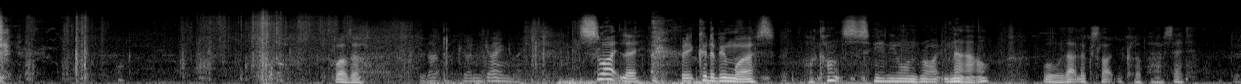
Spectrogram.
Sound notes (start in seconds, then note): 0.0 sniggering; 2.6 feet stomping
